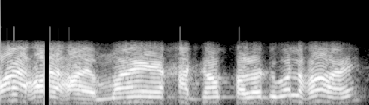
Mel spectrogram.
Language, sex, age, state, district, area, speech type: Assamese, male, 45-60, Assam, Kamrup Metropolitan, urban, conversation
